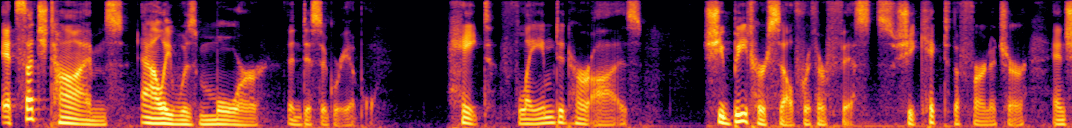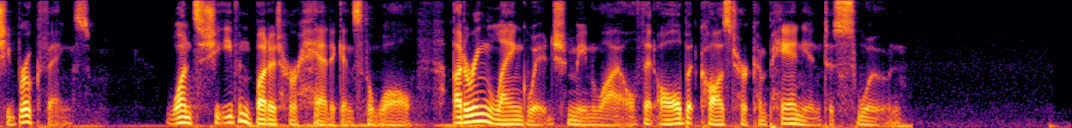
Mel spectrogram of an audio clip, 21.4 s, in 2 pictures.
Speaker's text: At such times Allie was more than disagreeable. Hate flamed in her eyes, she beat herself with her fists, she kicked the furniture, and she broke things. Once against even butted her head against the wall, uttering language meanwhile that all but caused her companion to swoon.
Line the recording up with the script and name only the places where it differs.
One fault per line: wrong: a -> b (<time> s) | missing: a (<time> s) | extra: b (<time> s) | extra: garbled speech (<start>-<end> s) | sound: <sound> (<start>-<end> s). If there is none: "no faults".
wrong: against -> she (12.8 s)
